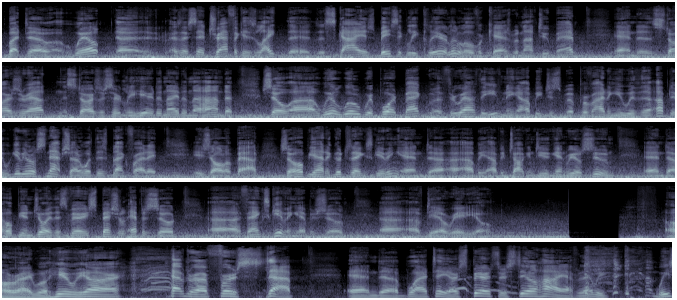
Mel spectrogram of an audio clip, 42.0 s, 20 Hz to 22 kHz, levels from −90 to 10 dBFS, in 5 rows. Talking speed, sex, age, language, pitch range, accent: 185 wpm, male, 60-79, English, 110-140 Hz, American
